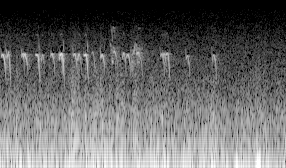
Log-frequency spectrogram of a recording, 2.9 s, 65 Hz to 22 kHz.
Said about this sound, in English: And it looks like they're going to take off. Wild flock, and the decoys are also calling. That toot there was from 305.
